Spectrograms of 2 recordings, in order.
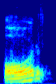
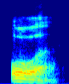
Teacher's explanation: esa r que se convierte en una vocal de a a centralizada o a media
